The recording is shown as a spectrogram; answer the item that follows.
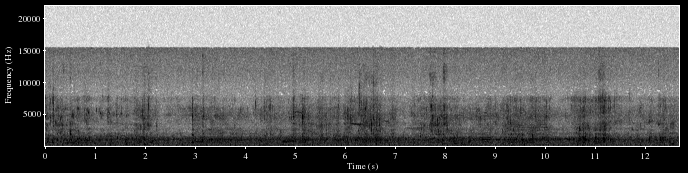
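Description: Steady outdoor wash of wind and water lapping at a rocky shoreline, with faint distant voices.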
